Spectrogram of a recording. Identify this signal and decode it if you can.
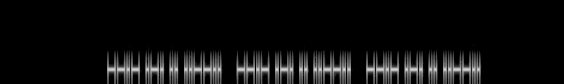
Morse code, heard as a keyed tone, about 48 wpm, 700 Hz. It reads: QRI? QRI? QRI?
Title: Q-Codes Repeated 3x 50wpm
